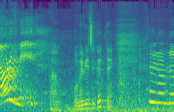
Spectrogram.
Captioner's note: sniffles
